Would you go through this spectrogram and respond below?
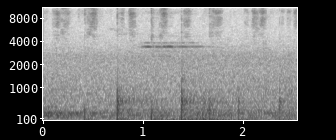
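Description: Chalk or marker writing on a board during a chemistry lesson, soft scratchy strokes and taps in short bursts, fairly quiet and close.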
